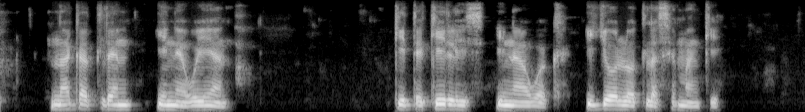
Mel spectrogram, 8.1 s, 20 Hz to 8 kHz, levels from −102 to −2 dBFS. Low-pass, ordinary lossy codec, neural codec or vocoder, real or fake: 7.2 kHz; Opus, 32 kbps; none; real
